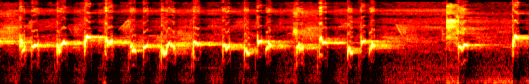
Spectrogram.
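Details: Trucukan, the yellow-vented bulbul, in energetic 'gacor' form: a fast string of short, slurred, bubbly notes wavering up and down. It fades out after about four seconds, then two more notes follow. Crisp clicks punctuate the phrase.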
